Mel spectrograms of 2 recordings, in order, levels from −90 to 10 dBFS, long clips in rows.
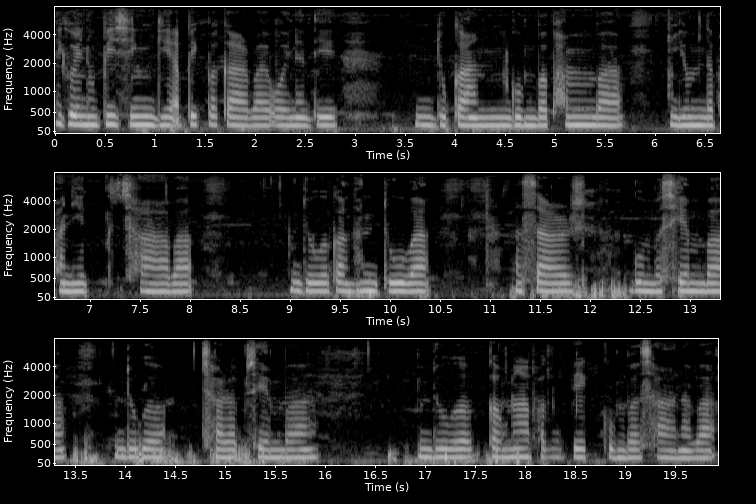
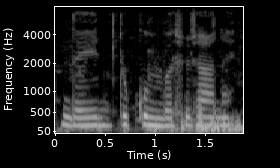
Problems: background sounds at intervals, background conversations at intervals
